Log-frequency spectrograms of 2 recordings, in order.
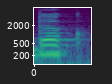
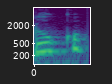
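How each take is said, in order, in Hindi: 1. स्वर 'cup' में 'u' जैसी आवाज़ करता है। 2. स्वर 'book' में 'oo' जैसी आवाज़ करता है। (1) "डक पढ़ते हैं" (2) "इसको डुक नहीं पढ़ते हैं"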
